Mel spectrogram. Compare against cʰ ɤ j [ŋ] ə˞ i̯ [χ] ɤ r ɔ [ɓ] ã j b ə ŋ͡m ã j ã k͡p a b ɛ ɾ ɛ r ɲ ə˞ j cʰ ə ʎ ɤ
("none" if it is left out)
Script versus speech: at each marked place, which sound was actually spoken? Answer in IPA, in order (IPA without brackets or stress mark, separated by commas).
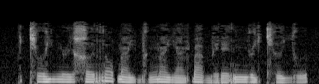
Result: ŋ, χ, ɓ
